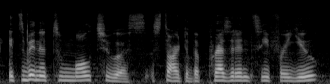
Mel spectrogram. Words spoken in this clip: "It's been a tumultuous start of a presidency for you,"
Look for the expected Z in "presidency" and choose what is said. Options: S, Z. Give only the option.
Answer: Z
